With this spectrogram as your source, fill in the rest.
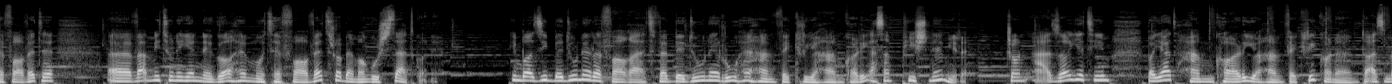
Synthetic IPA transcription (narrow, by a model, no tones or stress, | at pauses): efɒːve̞t̪ʰe | væmiːt̪ʰunejene̞ɡɒːɦe̞mo̞t̪ʰefɒːve̞t̪ʰɾɒːbe̞mɒːɡuːʃzæt̪kʰo̞̰ne | ʔinbɒːziːbe̞d̪uːne̞ɾe̞fɒːɣæt̪ʰvæbe̞d̪uːne̞ruːɦe̞ɦæmfe̞cʰɾiːjoɦæmkʰɒːɾiːʔæsænpʰiːʃne̞mḭːɾḛt͡ʃʰo̞næ̰ʔzɒːje̞t̪ʰiːm | b̥ɒːjæd̪̥hæmkʰɒːɾiːjoɦæmfe̞cʰɾiːkʰo̞nænd̪t̪ʰɒ̰ːʔæzm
